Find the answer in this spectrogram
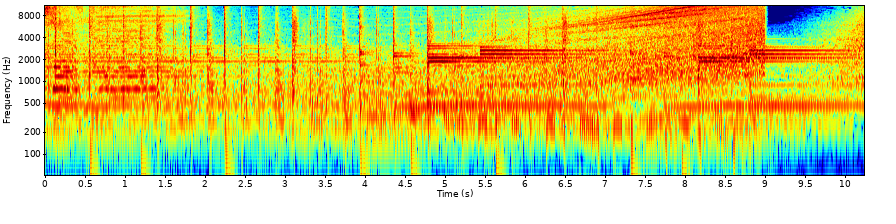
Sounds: trance music, music

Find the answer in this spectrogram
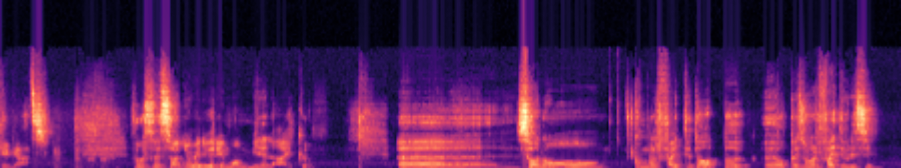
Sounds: speech

